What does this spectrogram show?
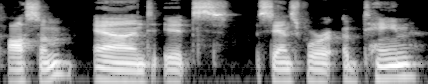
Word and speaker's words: OSEMN: Um, it is pronounced awesome and it stands for obtain, scrub, explore, model, and interpret.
